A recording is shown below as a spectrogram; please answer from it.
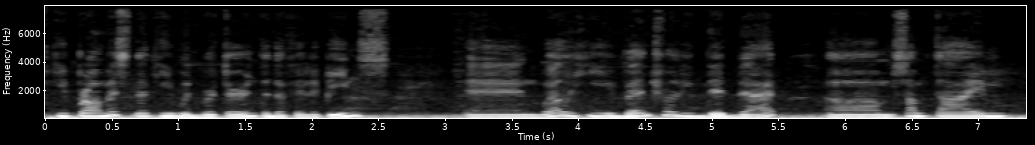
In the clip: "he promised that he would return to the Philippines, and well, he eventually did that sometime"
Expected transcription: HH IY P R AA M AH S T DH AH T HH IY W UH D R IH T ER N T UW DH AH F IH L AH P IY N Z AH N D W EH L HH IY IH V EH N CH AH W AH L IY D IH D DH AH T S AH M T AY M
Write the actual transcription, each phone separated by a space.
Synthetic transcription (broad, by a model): HH IY P R AA M AH S T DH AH T HH IY W UH D R IH T ER N T UW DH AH F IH L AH P IY N S AH N D W EH L HH IY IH V EH N CH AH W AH L IY D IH D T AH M S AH M T AY M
